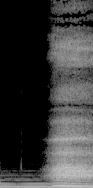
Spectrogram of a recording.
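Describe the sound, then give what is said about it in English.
A slow cleansing inhale through the nose during a guided breathing exercise: a soft, airy rush begins halfway through and builds steadily over a sustained background tone. “let's take three cleansing breaths together to let go. So inhaling through your nose,”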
